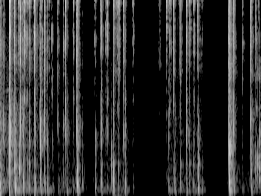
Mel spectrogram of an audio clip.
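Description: Typing HTML code on a computer keyboard, heard as bursts of close, crisp keystrokes in an irregular rhythm, with brief pauses between runs of rapid clicks.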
